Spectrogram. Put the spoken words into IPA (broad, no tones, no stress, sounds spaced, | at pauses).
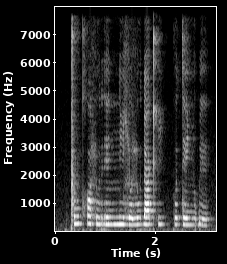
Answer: ǁ u kʰ ɔ ɬ u r ɪ nː i ɮ ʊ ɮ u ɗ a kʰ i kː ʊ t e ɲ ʊ ɓ ɪ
